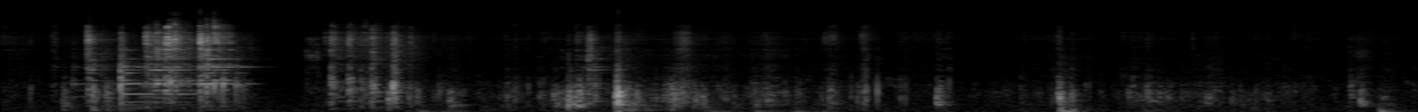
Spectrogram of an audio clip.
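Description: An empty plastic barrel being handled and carried: clinks, scrapes and hollow knocks, with two heavier thumps near the end.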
